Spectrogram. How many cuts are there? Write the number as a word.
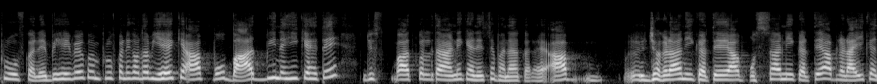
zero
